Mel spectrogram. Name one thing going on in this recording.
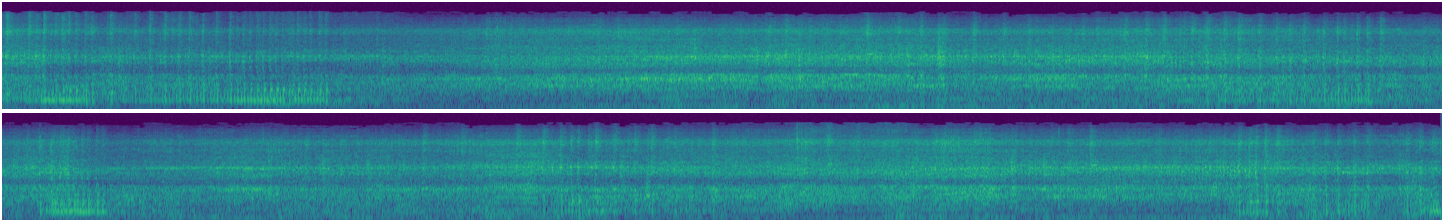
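Bicycle tyres crunch and rattle over a rocky dirt trail.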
